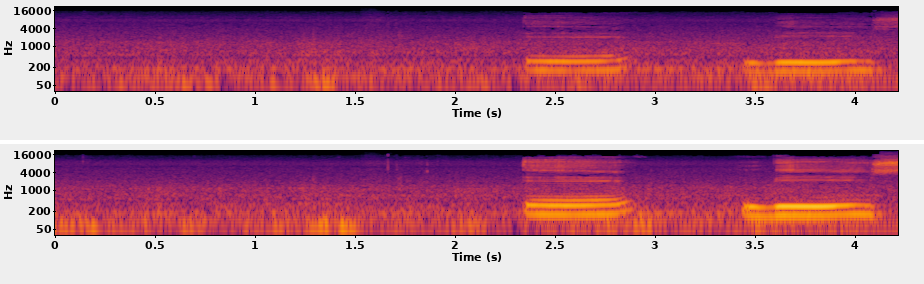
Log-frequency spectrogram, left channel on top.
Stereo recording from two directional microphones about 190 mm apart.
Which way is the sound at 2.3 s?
60° right (ahead or behind).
